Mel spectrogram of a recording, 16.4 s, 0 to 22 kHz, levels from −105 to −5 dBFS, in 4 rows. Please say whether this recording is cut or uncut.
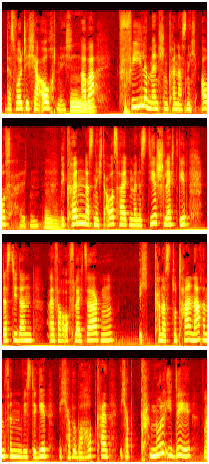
uncut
